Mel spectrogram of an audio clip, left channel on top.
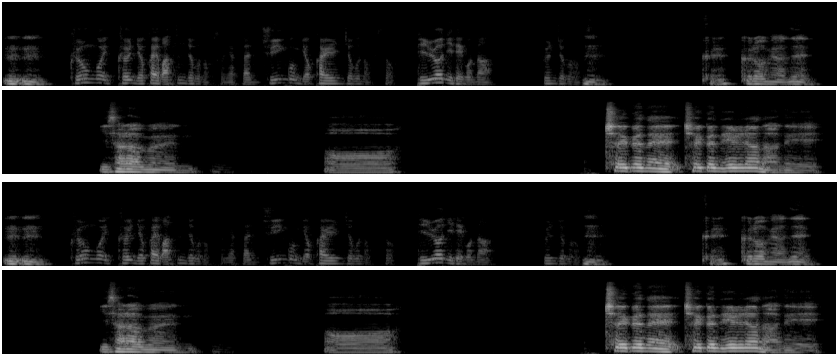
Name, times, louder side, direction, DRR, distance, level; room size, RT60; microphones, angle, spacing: voice 1, 0.0-0.4 5.8-6.0 7.1-8.1 9.3-10.3 11.6-12.3 14.4-16.5, right 1 dB, 5° right, 0.5 m, -30 dB
voice 2, 0.7-4.9 5.4-5.8 10.5-10.6, left 2 dB, 40° left, 0.6 m, -44 dB
3.8 x 2.5 x 2.6 m
head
